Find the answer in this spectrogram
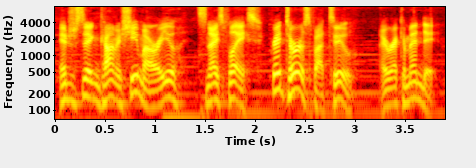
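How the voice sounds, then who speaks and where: A man's voice: fairly high pitch, big pitch swings, quick pace, sharp tone, faint music behind. A man doing a nerdy, chatty detective. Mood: friendly. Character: somewhat nerdy male police detective. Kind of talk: game voice-over by a streamer.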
